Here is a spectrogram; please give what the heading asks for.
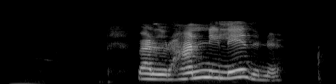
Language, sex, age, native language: Icelandic, female, 9, Icelandic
